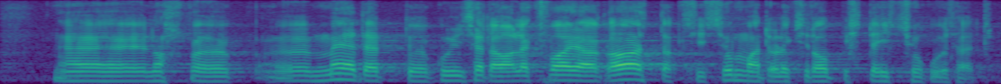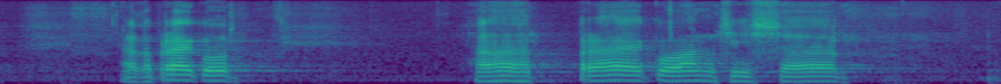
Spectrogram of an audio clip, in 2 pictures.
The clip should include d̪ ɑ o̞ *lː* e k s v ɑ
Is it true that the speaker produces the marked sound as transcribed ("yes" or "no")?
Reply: no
